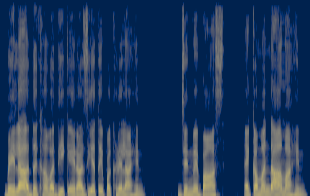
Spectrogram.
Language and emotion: Sindhi, neutral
